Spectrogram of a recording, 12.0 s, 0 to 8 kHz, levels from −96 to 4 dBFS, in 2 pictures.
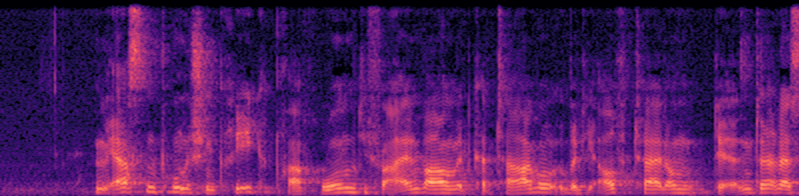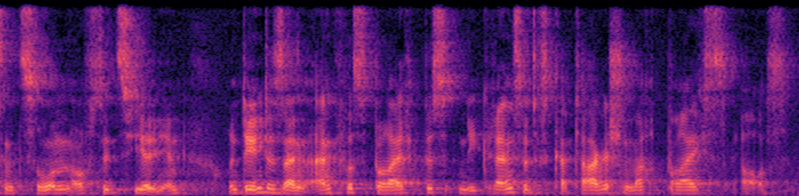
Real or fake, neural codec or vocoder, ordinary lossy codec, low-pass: fake; codec, 16 kHz, 8 kbps, FunCodec, trained on LibriTTS, 25 frames a second; none; none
